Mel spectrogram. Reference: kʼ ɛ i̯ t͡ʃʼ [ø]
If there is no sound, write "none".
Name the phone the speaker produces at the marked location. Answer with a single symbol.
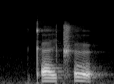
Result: ø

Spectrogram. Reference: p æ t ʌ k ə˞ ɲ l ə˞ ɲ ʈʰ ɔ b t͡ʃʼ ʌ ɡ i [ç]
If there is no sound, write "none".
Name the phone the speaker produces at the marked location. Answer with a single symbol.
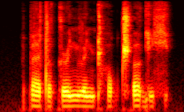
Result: ç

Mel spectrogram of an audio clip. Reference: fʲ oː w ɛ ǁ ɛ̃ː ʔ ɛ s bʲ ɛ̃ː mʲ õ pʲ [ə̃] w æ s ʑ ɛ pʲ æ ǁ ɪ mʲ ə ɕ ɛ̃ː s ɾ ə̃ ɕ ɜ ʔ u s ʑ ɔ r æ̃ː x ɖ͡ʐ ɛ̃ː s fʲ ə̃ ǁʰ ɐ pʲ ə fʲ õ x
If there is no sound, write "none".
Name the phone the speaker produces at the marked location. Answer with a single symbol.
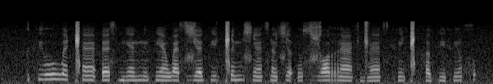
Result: æ̃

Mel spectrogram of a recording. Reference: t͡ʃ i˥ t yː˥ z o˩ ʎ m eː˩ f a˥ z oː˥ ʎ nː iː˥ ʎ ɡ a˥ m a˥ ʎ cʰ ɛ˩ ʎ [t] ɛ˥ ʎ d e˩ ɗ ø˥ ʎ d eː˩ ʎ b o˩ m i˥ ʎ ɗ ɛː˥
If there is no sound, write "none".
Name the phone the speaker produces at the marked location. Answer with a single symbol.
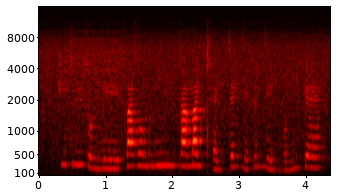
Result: t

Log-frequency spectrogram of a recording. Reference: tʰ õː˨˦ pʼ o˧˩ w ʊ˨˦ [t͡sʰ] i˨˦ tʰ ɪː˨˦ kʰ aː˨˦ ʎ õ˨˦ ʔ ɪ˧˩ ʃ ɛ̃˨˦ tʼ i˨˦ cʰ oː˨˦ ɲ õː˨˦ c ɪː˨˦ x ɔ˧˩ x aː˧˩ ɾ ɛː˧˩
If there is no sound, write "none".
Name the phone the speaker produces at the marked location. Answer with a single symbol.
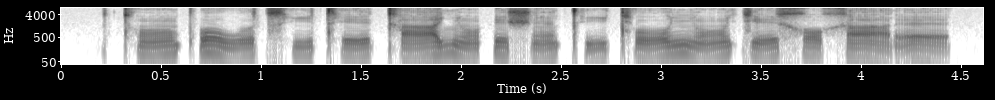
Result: t͡sʰ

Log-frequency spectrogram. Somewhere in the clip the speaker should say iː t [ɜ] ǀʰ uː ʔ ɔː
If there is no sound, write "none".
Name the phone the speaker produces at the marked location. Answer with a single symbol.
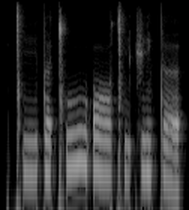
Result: ɜ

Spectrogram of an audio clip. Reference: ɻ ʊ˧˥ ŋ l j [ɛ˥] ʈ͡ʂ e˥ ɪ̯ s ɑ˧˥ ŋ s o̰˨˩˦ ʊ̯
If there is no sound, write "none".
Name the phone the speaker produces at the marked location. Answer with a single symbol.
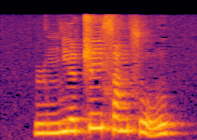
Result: ɛ˥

